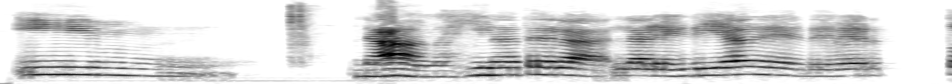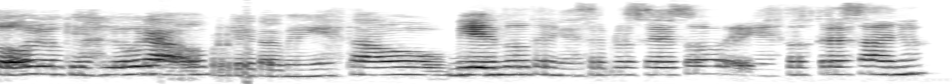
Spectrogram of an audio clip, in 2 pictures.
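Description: A woman's voice: a little high, steady tone, normal speed. A Venezuelan woman answering interview questions conversationally, with an effusive, emphatic way of talking. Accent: Venezuelan Spanish. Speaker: podcast guest, craft business owner. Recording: echoey, distant, muffled microphone.

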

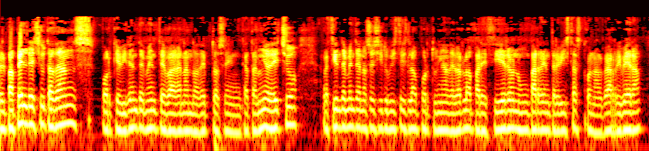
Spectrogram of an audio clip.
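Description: A man from Spain hosting a radio political panel, talking casually and calling on panelists by name. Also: mid-range voice. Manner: conversational, addresses panelists by name, teasing asides. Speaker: radio talk show host. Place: radio studio.

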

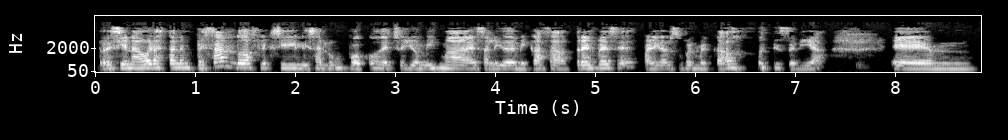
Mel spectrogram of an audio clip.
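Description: Husky woman, low and unhurried. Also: steady tone, a bit bright. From Chile. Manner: thoughtful, many hesitations and fillers. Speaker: guest. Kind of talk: casual conversation.

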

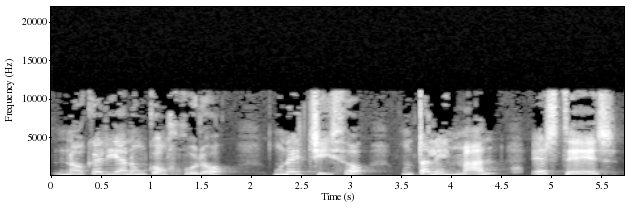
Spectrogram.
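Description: Woman playing a slow, wise old grandmother. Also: high voice, animated, darkish tone. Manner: slow, measured, instructing. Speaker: amateur radio drama actor. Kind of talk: amateur radio play acting.

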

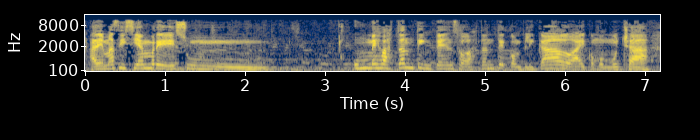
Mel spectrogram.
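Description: A Uruguayan woman with a Rioplatense accent co-hosts a casual radio chat, teasing and joking. Her voice is very bright and sharp at a middle pitch. A faint music bed sits behind her. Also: expressive, slow. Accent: Rioplatense Spanish. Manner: teasing, playful interviewer. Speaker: radio co-host. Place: radio studio.

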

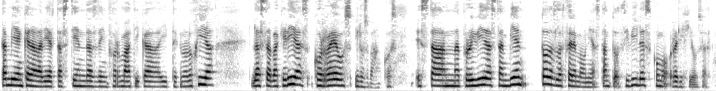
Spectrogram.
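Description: This is a woman with an Italian accent speaking a second language. Her delivery is careful and measured, and she reads slowly from her own notes. She sounds like a guest giving a testimony on a radio show. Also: lowish voice. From Italy. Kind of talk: partly read prepared statement. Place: home in Rome.

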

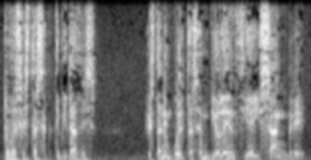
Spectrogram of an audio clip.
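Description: A man reading historical texts aloud on a radio program in a grave, deliberate recitation. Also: sits low, very animated, fairly bright tone, a little hiss or hum. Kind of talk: solemn scripted reading.

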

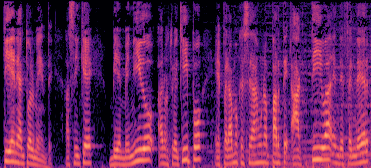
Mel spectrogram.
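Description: A man's voice: on the high side, expressive, a little slow, few pauses, a bit bright, soft background music. A man narrating a scripted sales training audio in an earnest, instructive way. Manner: earnest, instructive, building to an eager introduction. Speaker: training host.

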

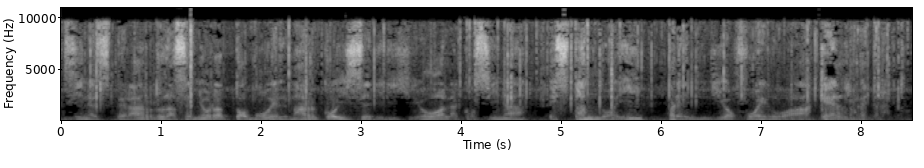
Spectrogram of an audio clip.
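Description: A man's voice: low voice, expressive, a little slow, creaky, background noise, exaggerated voice. A man with a Mexican accent narrating a scripted horror radio drama in a solemn, suspenseful manner. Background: loud dramatic music.

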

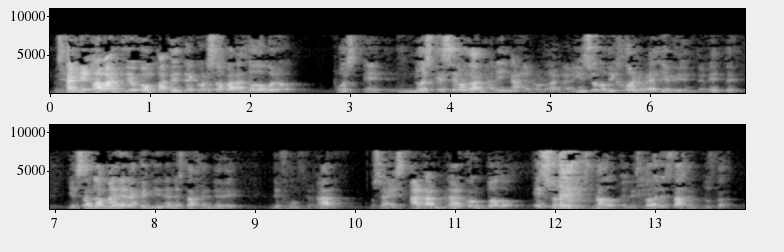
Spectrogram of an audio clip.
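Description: Audience man with a slightly high voice, halting and repetitive, rising to heated; distant, roomy, dull hall recording. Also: animated, a little hiss or hum. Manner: halting with repeated words, grows heated and forceful. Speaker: audience member. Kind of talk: question-time comment at a public talk.

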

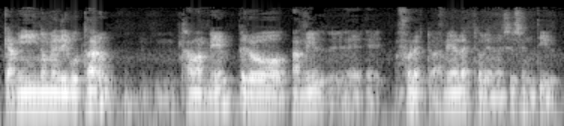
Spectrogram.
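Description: A man's voice: lowish voice, steady tone, a little fast, reverberant, slight background noise. A man chatting casually about video games as a podcast co-host, with laughing asides and stammered restarts. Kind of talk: casual gaming chat.

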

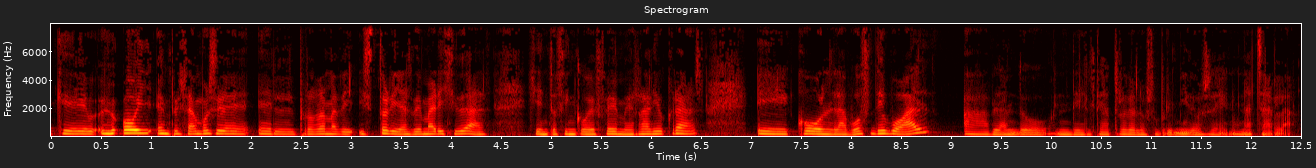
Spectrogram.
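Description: A woman's voice: on the low side, measured pace, creaky, mellow. A woman hosting a radio show, chatting casually and joking with her guest. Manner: joking, laughs easily. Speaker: radio host.

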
